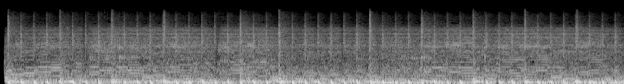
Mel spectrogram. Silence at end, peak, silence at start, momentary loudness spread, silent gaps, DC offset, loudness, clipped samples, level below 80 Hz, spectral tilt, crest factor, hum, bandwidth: 0 s; -2 dBFS; 0.05 s; 2 LU; none; under 0.1%; -15 LUFS; under 0.1%; -18 dBFS; -5.5 dB/octave; 12 dB; none; 13.5 kHz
